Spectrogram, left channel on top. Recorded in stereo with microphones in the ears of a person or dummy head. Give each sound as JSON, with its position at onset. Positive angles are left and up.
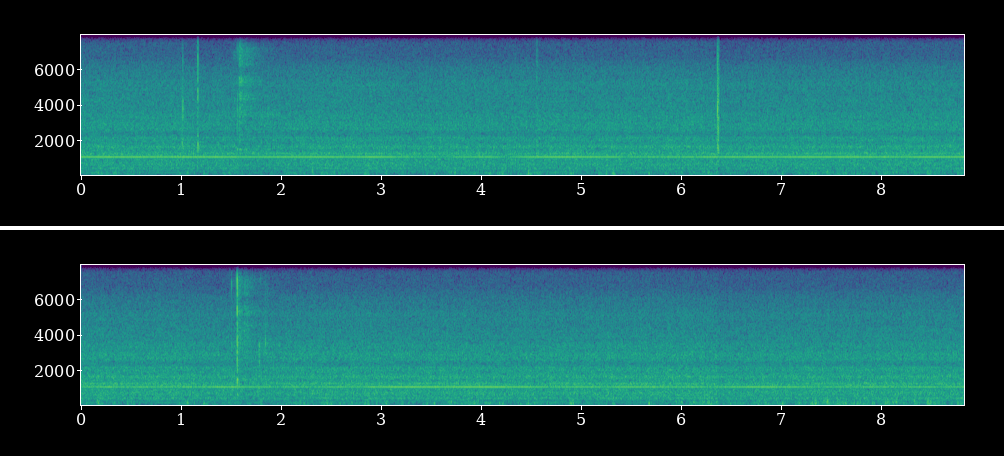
{"t": 1.5, "sound": "a splash", "side_deg": -70, "distance_m": 0.8}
